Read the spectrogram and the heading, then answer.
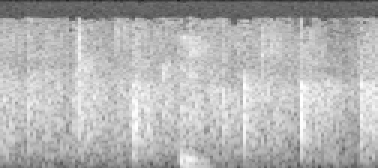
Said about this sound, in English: Let's give her a round of applause there.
